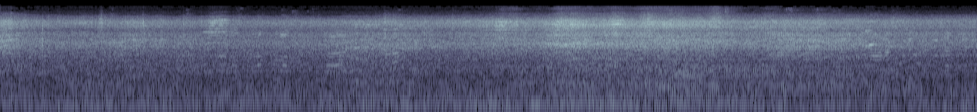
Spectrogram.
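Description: Bus engines idle with a steady low rumble outdoors.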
